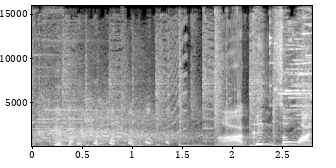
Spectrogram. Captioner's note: laughter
